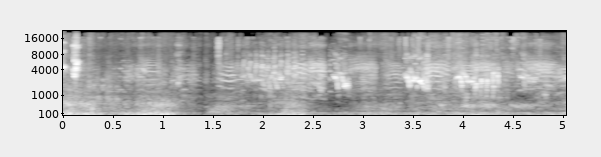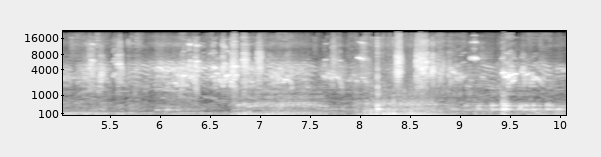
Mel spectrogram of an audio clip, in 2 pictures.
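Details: Budgies in a flock at morning, calling to each other: continuous overlapping warbles, squawks and twittering chirps, growing busier toward the end, with low rumbling noise underneath.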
